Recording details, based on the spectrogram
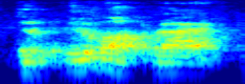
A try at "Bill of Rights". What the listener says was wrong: Bill of Rights. So you need to put the S sound on the end. Rights. Bill of Rights. So that means there's 2 or more. If there's just one, it's right. When there's 2 or more, it's rights. Rights. So, you know, amendments, yeah, so that's going to be more than one.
